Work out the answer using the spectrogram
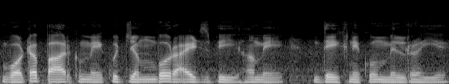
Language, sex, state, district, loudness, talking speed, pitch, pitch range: Hindi, male, Uttar Pradesh, Lalitpur, -18 LUFS, 175 wpm, 110 Hz, 110-115 Hz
